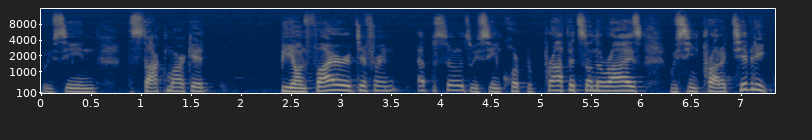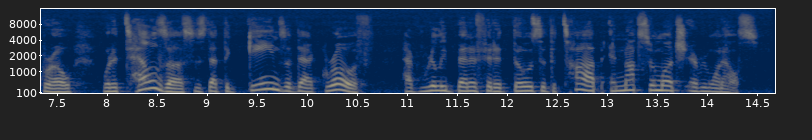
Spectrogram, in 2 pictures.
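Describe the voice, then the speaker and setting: A man's voice: high voice, moderate pace, a little mellow. A man gives a public lecture as a guest researcher, explaining data to a room in a conversational, informal way and checking in with his listeners. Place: speaking live to a room of listeners.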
